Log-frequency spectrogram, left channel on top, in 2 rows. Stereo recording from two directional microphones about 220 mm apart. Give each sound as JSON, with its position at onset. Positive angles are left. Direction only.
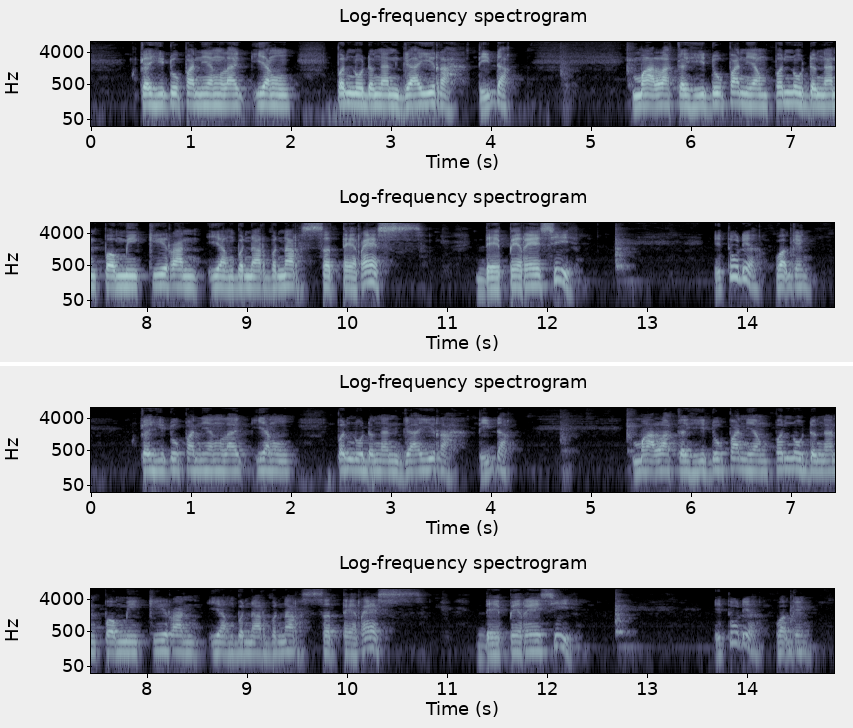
{"t": 0.4, "sound": "speech", "side_deg": 45}
{"t": 5.5, "sound": "speech", "side_deg": 45}
{"t": 13.7, "sound": "speech", "side_deg": 45}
